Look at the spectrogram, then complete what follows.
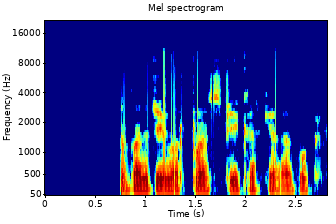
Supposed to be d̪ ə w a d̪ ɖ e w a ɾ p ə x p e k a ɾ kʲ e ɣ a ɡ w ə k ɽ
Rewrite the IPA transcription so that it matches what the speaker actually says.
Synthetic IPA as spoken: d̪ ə b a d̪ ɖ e w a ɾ p ə s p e k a ɾ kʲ e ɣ a ɡ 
